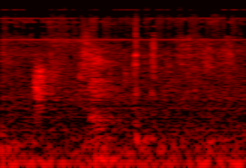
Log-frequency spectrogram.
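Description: A few faint, irregular knocks and taps from handling things at a lecture desk, over a steady low room hum.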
